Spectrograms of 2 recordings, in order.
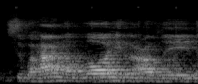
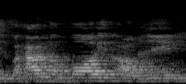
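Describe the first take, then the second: No difference in how they are said.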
